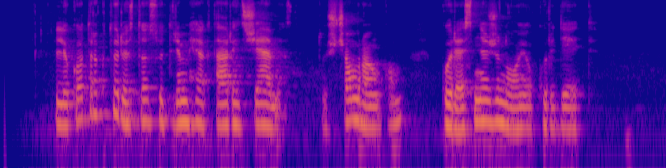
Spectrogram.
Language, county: Lithuanian, Utena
